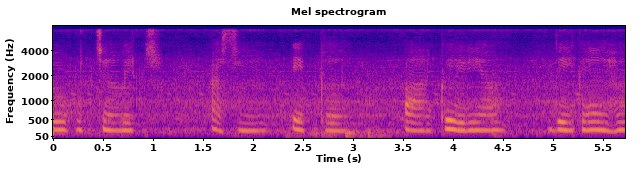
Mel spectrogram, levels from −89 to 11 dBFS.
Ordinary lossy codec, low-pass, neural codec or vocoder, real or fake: none; 7.2 kHz; codec, 24 kHz, 0.9 kbps, WavTokenizer, medium music audio release; fake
